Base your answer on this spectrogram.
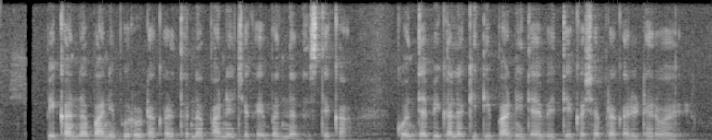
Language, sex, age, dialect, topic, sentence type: Marathi, male, 25-30, Northern Konkan, agriculture, question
